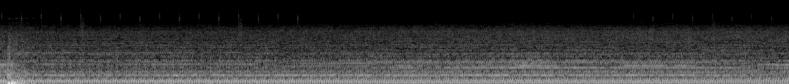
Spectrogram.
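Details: Car exhaust leak at the joint between rear muffler and mid pipe, after fitting a clamp joint with tightening screws and exhaust mounting paste: steady low idle with a faint puffing tick; joint still leaking while warming to cure the paste.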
